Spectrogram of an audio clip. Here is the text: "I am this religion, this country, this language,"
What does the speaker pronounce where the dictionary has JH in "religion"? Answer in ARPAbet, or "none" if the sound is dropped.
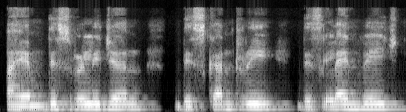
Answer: JH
